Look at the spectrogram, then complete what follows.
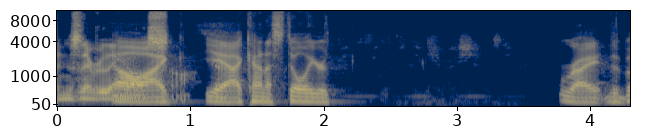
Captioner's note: muttering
